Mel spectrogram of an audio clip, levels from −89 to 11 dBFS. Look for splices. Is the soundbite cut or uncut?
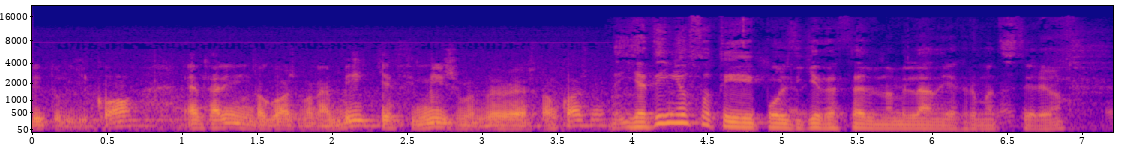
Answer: uncut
